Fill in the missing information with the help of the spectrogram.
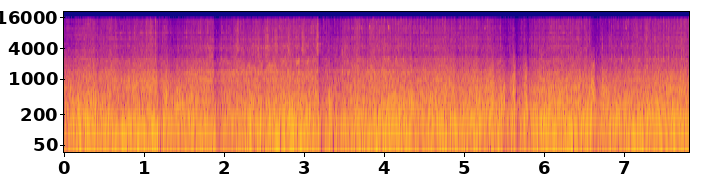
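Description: Go-kart's small engine running hard, close to the onboard microphone, with a few short dips in level.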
